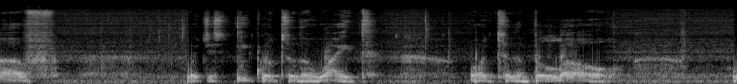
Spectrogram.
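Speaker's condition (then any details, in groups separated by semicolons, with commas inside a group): No condition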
